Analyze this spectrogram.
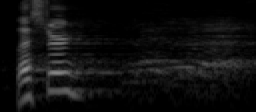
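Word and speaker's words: Leicester: Lester.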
